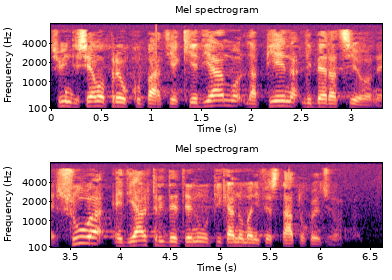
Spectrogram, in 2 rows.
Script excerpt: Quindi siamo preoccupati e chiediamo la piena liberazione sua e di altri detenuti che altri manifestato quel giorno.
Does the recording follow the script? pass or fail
fail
